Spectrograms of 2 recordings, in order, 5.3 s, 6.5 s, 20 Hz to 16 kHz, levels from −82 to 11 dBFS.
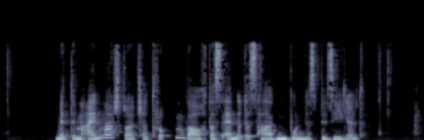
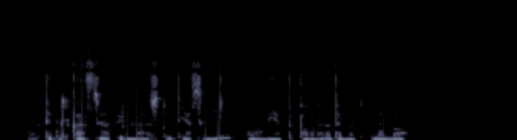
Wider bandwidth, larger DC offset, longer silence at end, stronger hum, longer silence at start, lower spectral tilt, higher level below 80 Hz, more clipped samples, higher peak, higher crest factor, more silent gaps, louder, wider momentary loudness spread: first, 11.5 kHz vs 9.4 kHz; neither; second, 0.75 s vs 1.4 s; neither; first, 0.7 s vs 0.35 s; about the same, -4 dB/octave vs -4.5 dB/octave; first, -68 dBFS vs -74 dBFS; neither; first, -6 dBFS vs -20 dBFS; second, 16 dB vs 22 dB; second, none vs 2.91-3.06 s, 3.55-3.60 s, 3.70-3.74 s, 4.56-4.61 s; first, -21 LUFS vs -41 LUFS; first, 11 LU vs 6 LU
